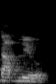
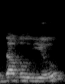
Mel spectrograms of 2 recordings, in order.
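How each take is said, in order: First: The letter name is run together as one word. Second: The letter name is said as two clear parts. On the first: The speaker calls it wrong. "It's not ডাব্লিউ" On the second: The speaker calls it right. "এটা হচ্ছে ডাবল ইউ, মানে ইউটাকে দুইবার লেখা হয়েছে"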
